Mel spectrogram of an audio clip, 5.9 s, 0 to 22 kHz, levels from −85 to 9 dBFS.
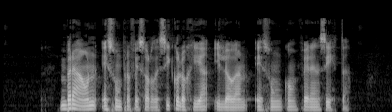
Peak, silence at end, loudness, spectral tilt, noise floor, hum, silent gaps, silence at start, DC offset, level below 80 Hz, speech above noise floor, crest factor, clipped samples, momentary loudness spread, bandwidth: -2 dBFS; 0.65 s; -19 LUFS; -5 dB/octave; -68 dBFS; none; none; 0.9 s; under 0.1%; -44 dBFS; 50 dB; 18 dB; under 0.1%; 8 LU; 11.5 kHz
